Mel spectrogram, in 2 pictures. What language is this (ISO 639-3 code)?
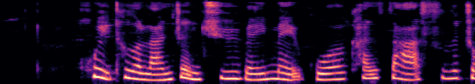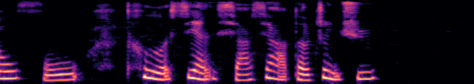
zho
